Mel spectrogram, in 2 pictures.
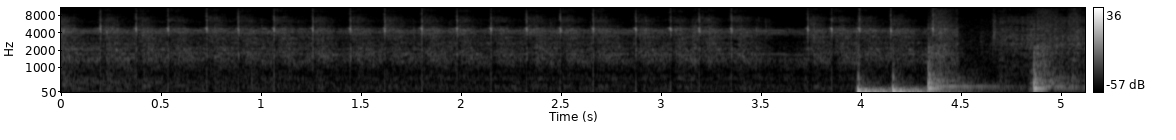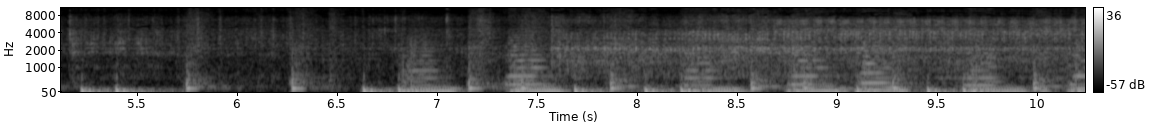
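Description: Battery-powered plastic toy train running on its track, its drive clicking evenly about six times a second. Background music with a steady beat comes in about four seconds in.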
